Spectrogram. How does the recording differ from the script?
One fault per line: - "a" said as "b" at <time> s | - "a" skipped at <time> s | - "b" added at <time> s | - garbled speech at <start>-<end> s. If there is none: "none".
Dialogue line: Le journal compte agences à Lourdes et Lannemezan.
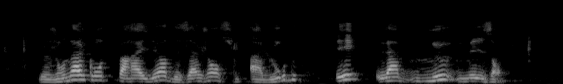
- "par ailleurs des" added at 1.2 s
